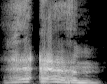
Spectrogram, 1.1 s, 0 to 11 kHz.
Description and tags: clear throat16
real clearing of the throat
clear, throat, voice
